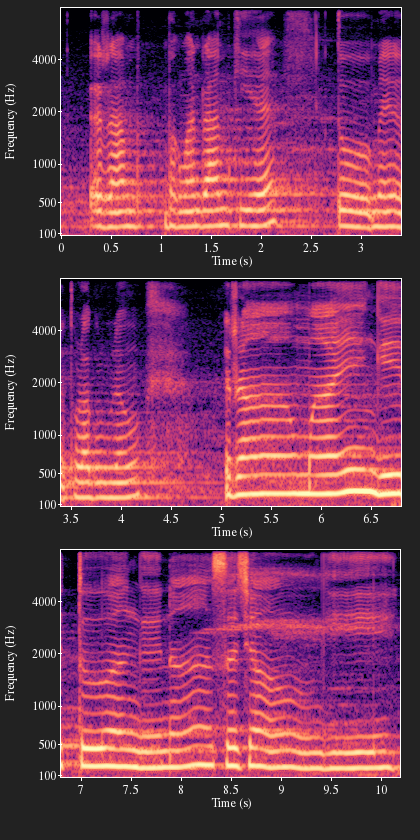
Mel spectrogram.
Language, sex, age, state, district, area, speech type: Hindi, female, 18-30, Uttar Pradesh, Varanasi, rural, spontaneous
